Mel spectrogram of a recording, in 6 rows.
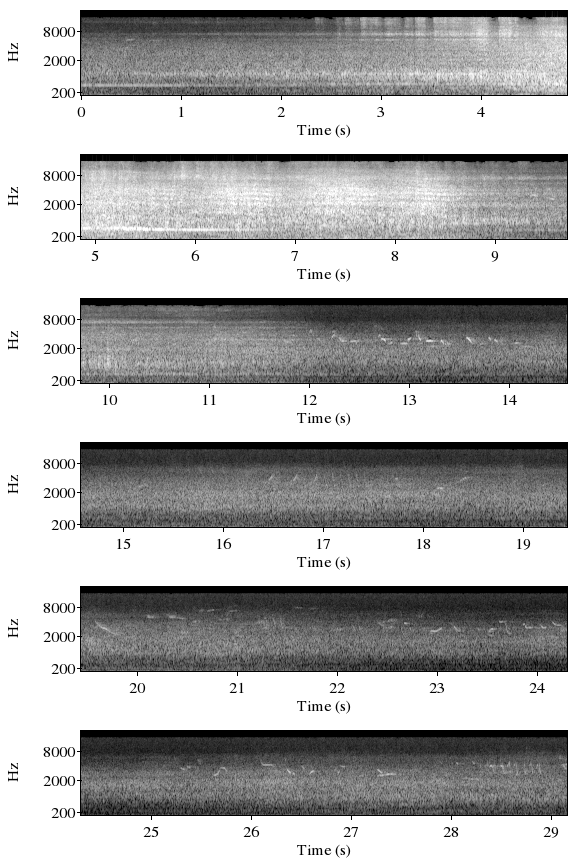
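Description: DB class 143 electric locomotive and its double-deck regional train passing close by with wheels rattling on the rails, loudest a few seconds in. A steady whine from the locomotive dips slightly in pitch as it goes past. The train's sound then fades away as it recedes.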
